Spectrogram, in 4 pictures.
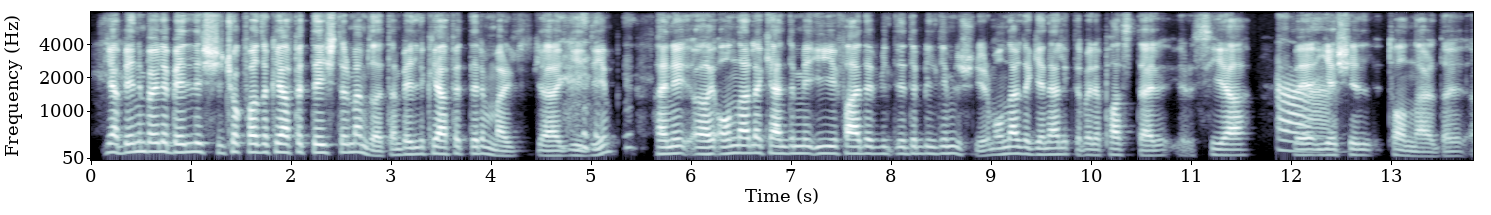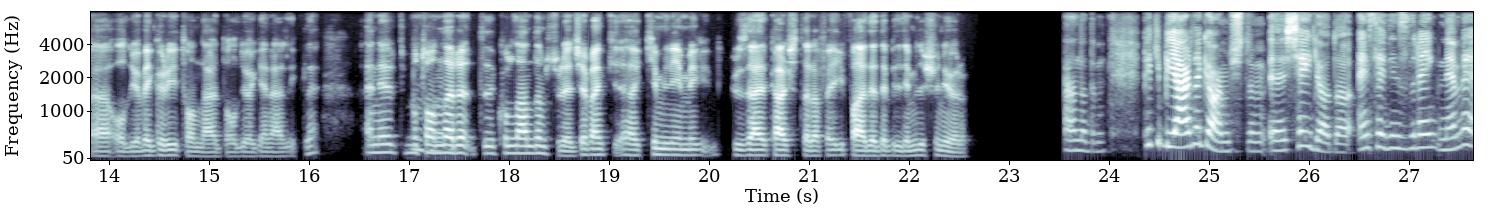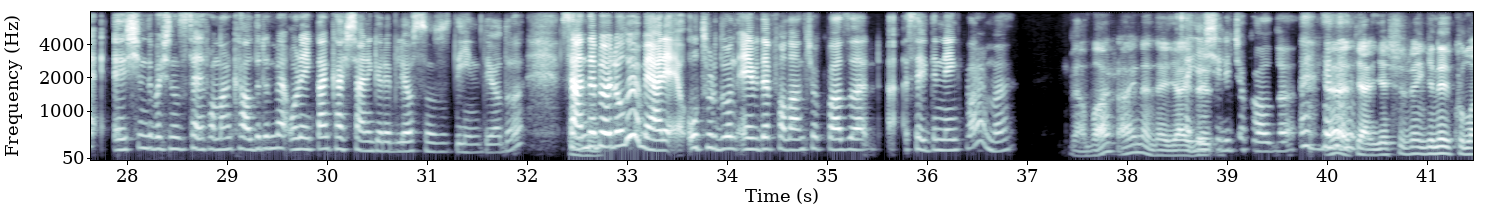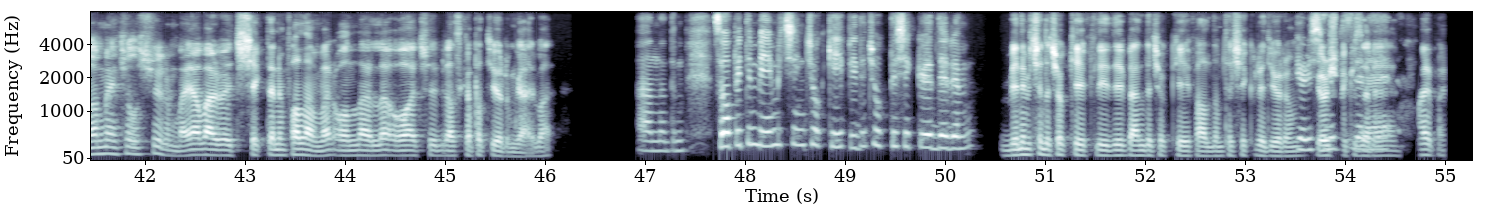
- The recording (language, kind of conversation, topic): Turkish, podcast, Hangi renkler sana enerji verir, hangileri sakinleştirir?
- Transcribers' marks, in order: chuckle; other background noise; tapping; chuckle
